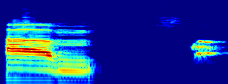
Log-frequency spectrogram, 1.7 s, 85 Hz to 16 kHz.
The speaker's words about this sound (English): Hold on, wait 1 second. My dog's barking.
